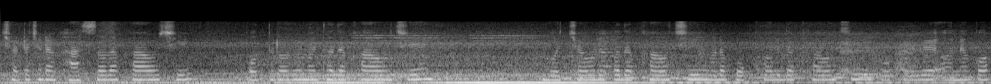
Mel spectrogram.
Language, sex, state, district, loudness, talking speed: Odia, female, Odisha, Khordha, -16 LUFS, 115 wpm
